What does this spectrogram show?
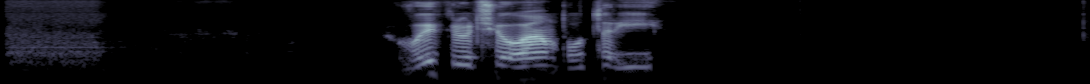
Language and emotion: Russian, sad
